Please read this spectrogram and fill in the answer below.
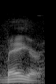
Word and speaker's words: Mayer: Jokingly coming up to me and reminding me that it's Mayer and not Meyer, which, hey, listen, I appreciate all pronunciation corrections.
